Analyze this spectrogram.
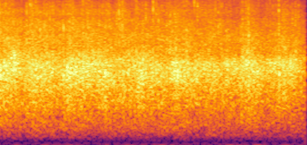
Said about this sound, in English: Let's give God an applause for those dudes.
